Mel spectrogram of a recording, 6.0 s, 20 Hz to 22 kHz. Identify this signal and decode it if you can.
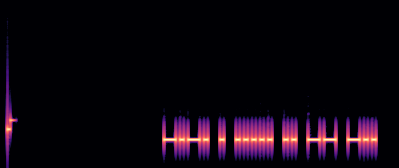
Morse code, heard as a keyed tone, about 20 wpm, 700 Hz. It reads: CE5IMD
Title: DXCC-100 Call Signs - 6 Characters - Repeated 2x - 20wpm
